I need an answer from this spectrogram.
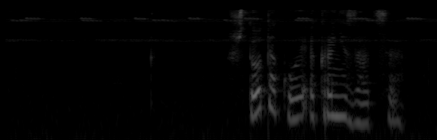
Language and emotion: Russian, neutral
